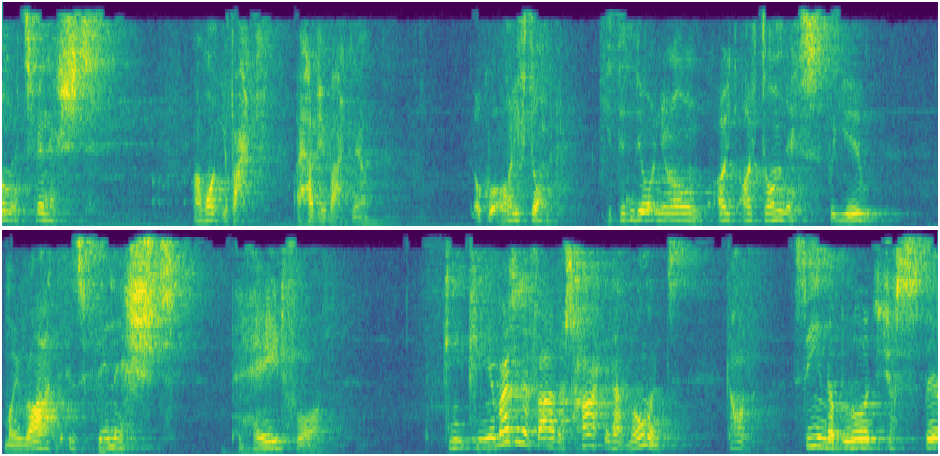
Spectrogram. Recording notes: Recorded live in Liberty Church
